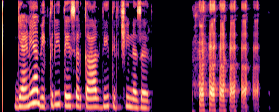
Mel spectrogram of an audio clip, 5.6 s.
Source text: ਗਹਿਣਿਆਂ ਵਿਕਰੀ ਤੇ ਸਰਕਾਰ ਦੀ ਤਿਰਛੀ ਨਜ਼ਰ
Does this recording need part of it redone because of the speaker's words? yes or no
no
